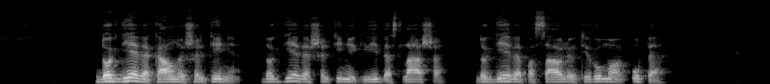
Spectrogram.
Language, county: Lithuanian, Vilnius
